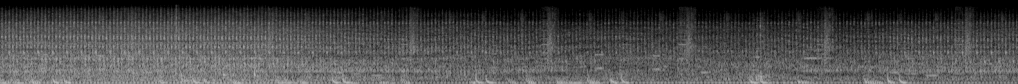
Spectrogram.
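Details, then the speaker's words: 2006 VW Jetta TDI, 1.9 BRM diesel, 5-speed manual, 308,000 miles, salvage car first started on a battery pack: even diesel idle clatter about three to four beats a second, no misses or knocks; running normally. "all right it's it's running how does it sound seems to be running perfectly fine"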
